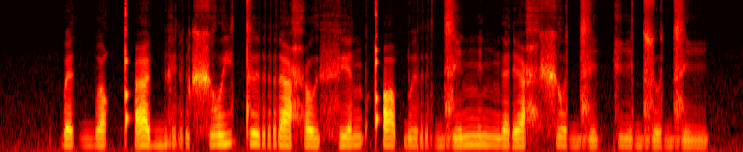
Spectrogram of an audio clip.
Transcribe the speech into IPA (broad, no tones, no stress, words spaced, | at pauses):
k͡pɛɡ͡buqʼɛ bʲorʃojtɯ raħu fʲan qʼɔɓɯrd͡zin iŋɛɾeħ ʃod͡ziki d͡zud͡zi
